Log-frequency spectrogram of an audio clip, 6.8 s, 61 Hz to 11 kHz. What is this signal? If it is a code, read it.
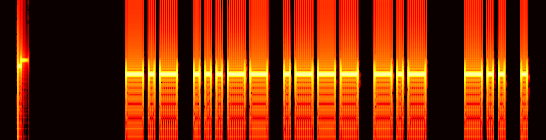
Morse code, heard as a keyed tone, about 17 wpm, 700 Hz. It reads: K3JK DE
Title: USA Callsign DE Callsign - 4 Characters - 17wpm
